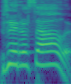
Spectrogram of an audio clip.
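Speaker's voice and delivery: bright, cheerful tone. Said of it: "She's so cheery about it".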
